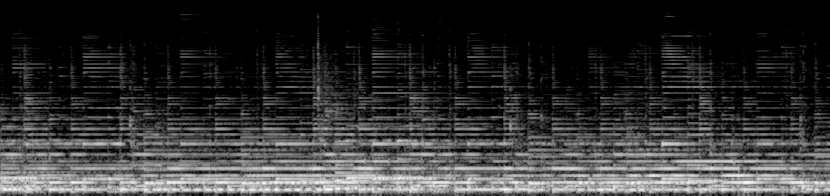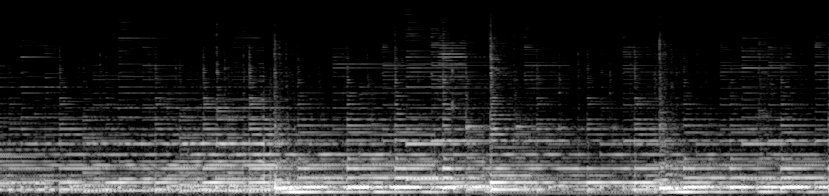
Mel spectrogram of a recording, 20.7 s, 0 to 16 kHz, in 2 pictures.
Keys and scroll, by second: 0.8 m, 3.3-4.6 typing, 3.9 Return, 6.0-8.1 typing, 9.2-11.3 typing, 14.7 h, 16.6 ctrl+h, 17.1-19.4 typing.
